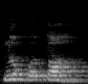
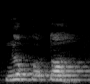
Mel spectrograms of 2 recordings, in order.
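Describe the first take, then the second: First: The consonant bounces and the ending is exaggerated. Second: The consonant bounces and the ending is exaggerated.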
